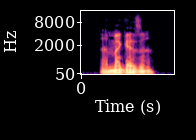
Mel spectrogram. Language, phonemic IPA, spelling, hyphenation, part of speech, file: French, /ma.ɡa.zɛ̃/, magasin, ma‧ga‧sin, noun, Fr-magasin.ogg
- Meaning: 1. shop, store 2. warehouse, storehouse 3. magazine (repository of armaments) 4. magazine (part of a weapon) 5. barn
